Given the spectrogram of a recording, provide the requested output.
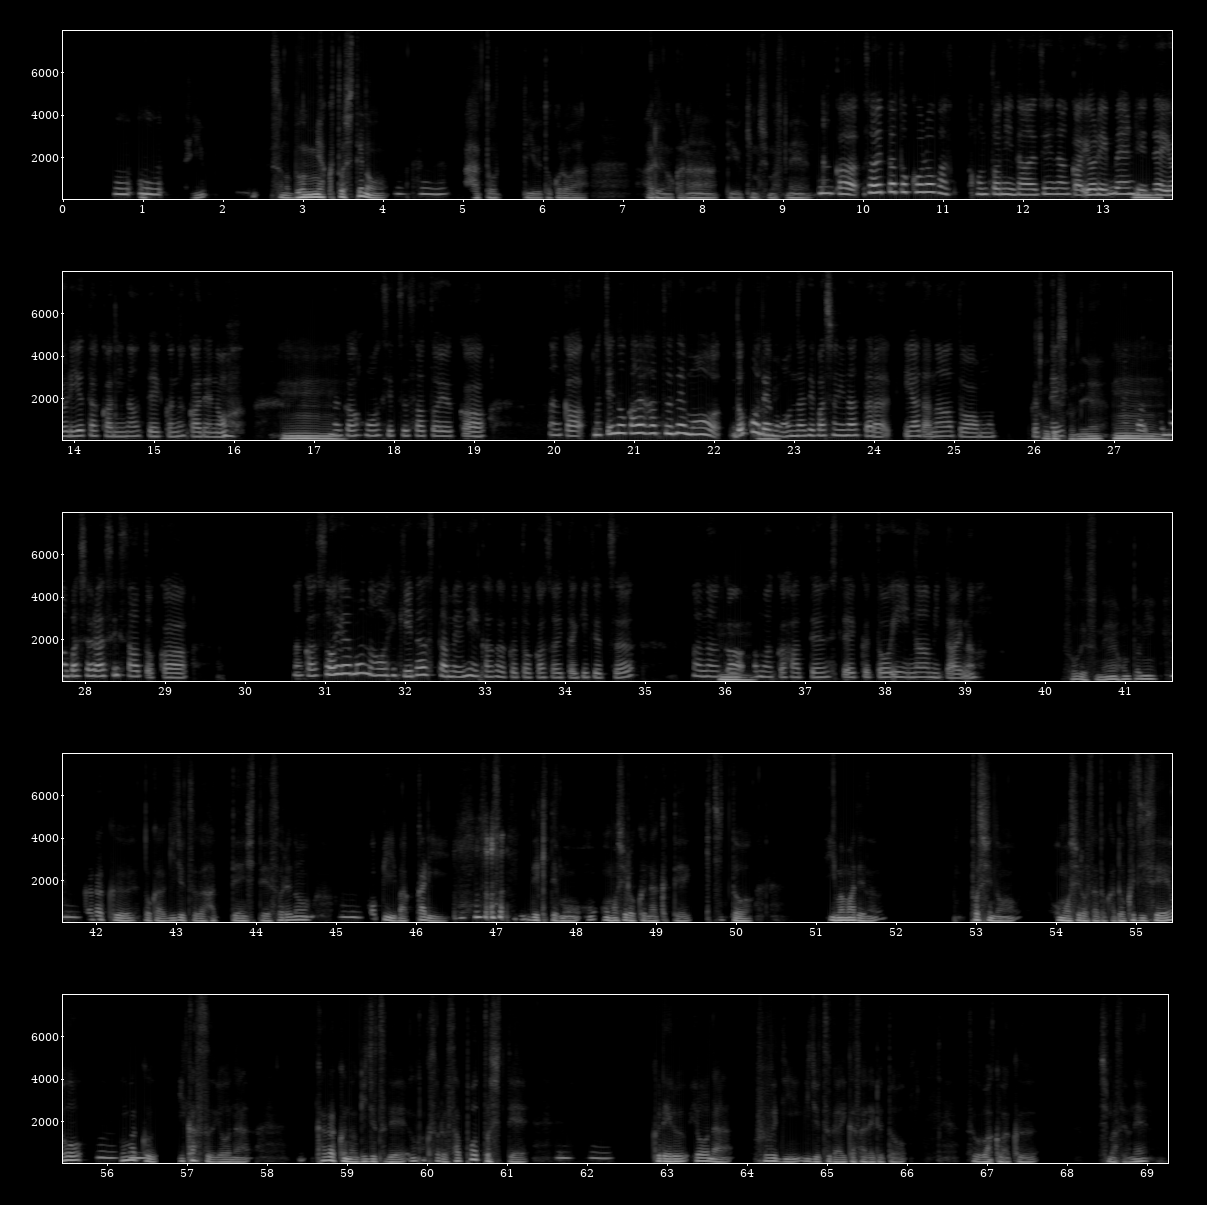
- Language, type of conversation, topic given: Japanese, unstructured, 最近、科学について知って驚いたことはありますか？
- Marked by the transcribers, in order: unintelligible speech; chuckle; other background noise; chuckle; tapping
